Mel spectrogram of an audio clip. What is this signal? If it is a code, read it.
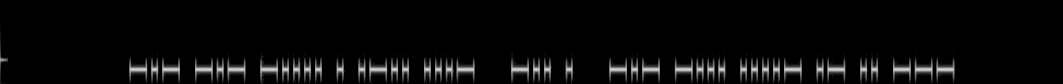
Morse code, heard as a keyed tone, about 22 wpm, 700 Hz. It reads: KK6ELV DE KB4AIO
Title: USA Callsign DE Callsign - 6 Characters - 22wpm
